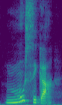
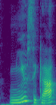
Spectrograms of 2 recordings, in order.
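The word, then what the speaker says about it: música: as in musica the biggest mistake when you are pronouncing the u in spanish is that you go for you the english sound and that's not right for example this word would be musica not musica which i hear many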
